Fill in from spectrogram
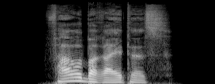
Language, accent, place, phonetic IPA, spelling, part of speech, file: German, Germany, Berlin, [ˈfaːɐ̯bəˌʁaɪ̯təs], fahrbereites, adjective, De-fahrbereites.ogg
- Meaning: strong/mixed nominative/accusative neuter singular of fahrbereit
